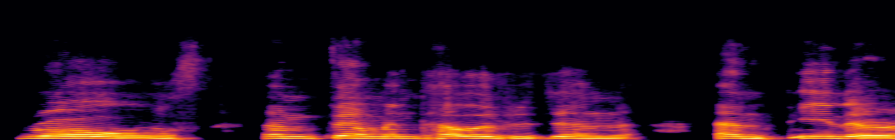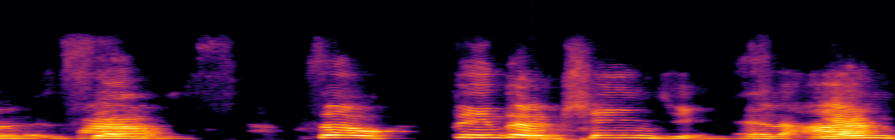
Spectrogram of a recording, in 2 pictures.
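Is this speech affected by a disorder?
Yes: cerebral palsy, mild; speech mildly affected.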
